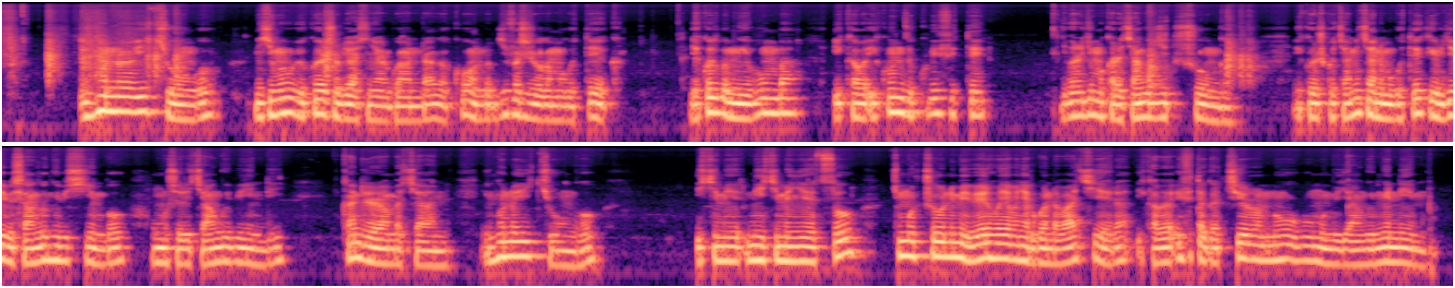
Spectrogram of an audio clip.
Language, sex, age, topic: Kinyarwanda, male, 18-24, education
